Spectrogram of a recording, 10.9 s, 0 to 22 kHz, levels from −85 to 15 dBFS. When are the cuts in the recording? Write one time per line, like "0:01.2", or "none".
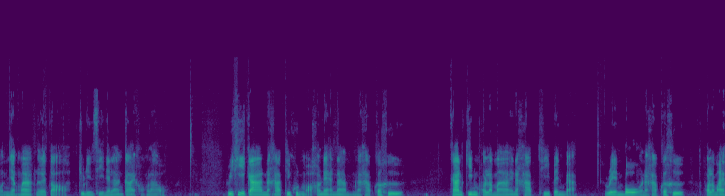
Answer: none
